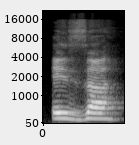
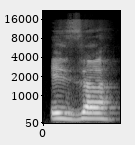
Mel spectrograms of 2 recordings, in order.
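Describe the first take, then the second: First: The th sound blends into the preceding s. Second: The th sound blends into the preceding s.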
